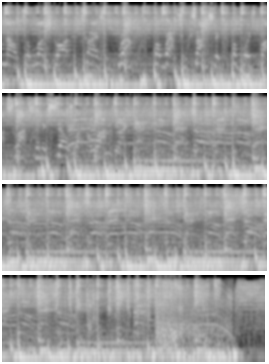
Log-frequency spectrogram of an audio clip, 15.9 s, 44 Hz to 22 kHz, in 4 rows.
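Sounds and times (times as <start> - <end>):
loud dense music: 0.0 - 15.8
gunshot bangs: 14.2 - 15.2.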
